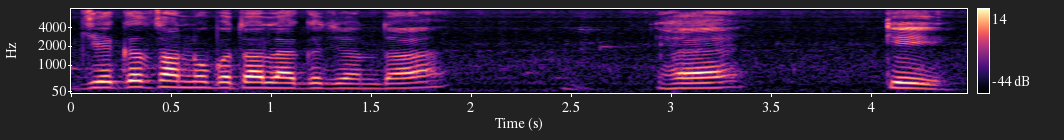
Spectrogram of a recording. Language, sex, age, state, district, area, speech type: Punjabi, male, 18-30, Punjab, Muktsar, urban, spontaneous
